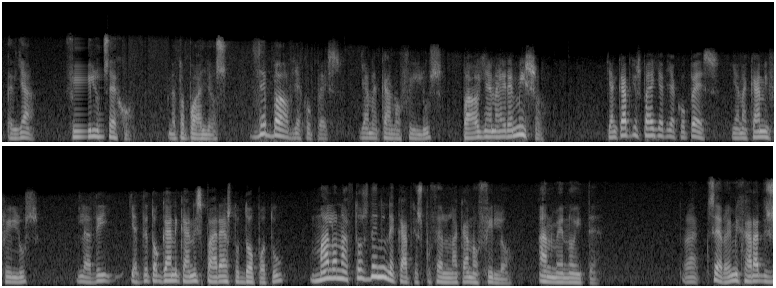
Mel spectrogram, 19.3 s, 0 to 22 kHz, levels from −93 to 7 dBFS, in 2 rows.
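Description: From 0.91 to 1.09 s there is a call audio freeze, most likely because packets were held up in transit and the jitter buffer ran dry. The receiver bridged the wait by stretching the last bit of speech into a fading buzz or hiss for about 151 ms. When the packets arrived, playback carried on from exactly where it had paused. Nothing is lost, but the speech now sits about 151 ms later than before.

A burst of packet loss follows from 1.21 to 1.38 s. This time the packets were actually lost or arrived too late to play, so about 60 ms of speech never reached the decoder. The receiver covered roughly 56 ms of that hole by continuing the preceding sound at falling level, which gives a held, fading buzz or hiss. The speech then jumps ahead, with the stretch in between missing.

Inside that same stretch, at 1.31 to 1.35 s, is a short concealed packet loss of about 20 ms. The decoder synthesised roughly 21 ms from the sound just before, then blended it back into the real signal. 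The result is a brief smear or wobble layered on the larger dropout. A short consonant there can vanish entirely.

At 1.50 s a call bitrate drop begins and lasts until 17.40 s. The bandwidth estimate collapsed, so Opus was pushed from 32 kbps down to 8 kbps and sat at that floor for about 5.6 s. At that rate the encoder halves its audio bandwidth from 8 kHz to 4 kHz. The speech therefore turns muffled, with the sibilance and air gone. It also sounds rough and watery from the coarse coding until the bitrate recovers.

From 6.35 to 8.21 s, while the bitrate is still low, a jitter buffer speed-up is at work. Audio had built up beyond the buffer's target. The receiver shed it by cutting out many tiny pitch-period slices, around 150 ms in total. This plays the speech about 8% fast. The pitch stays where it was, but the delivery sounds slightly hurried over those two seconds.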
